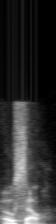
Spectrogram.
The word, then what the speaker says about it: Ocel: Robel, how how do you say your last name? Yeah. OEL. Yeah.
